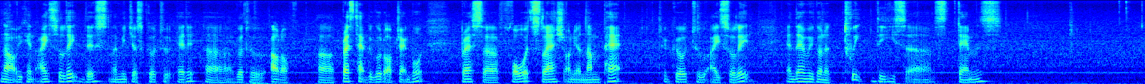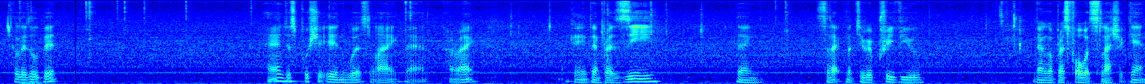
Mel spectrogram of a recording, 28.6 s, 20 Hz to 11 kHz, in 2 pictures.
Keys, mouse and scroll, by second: 2.1 Tab, 8.0 middle click, 9.3 Tab, 9.6 middle click, 10.1 shift+middle click, 10.5 middle click, 11.9 click, 12.5 middle click, 13.3 z, 13.9-19.6 drag, 19.6 middle click, 20.6 Tab, 21.8 typing, 23.5-24.5 typing, 24.8 middle click, 27.6 KP_Divide, 28.4 scroll down 1.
